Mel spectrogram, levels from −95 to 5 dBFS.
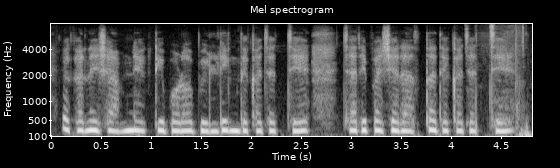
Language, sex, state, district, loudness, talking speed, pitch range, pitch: Bengali, female, Assam, Hailakandi, -14 LUFS, 135 wpm, 225-235 Hz, 225 Hz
